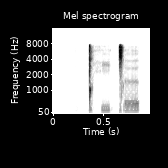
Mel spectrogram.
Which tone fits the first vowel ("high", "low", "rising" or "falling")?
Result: rising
